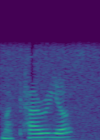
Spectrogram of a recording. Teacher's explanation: In a word like Makarios, we see the accent on the antepenult. Ka is the antepenult, Ri is the penult, and Os is the ultima.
